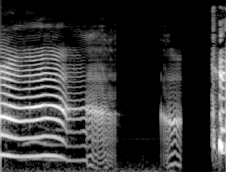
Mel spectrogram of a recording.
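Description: Baby crying: a high wail that falls in pitch and trails off in the first second, then a brief whimper near the end.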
